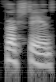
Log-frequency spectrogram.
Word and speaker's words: verstehen: It's a verstehen, but in Germany we simply say verstehen.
